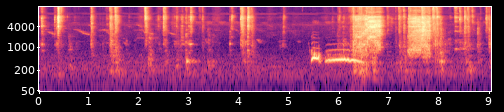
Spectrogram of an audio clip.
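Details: Pet zebra dove prompted to call nonstop: after a spell of scattered clicks, one low rolling coo with a sharp lead-in note, overlapped by a burst of loud hissing rustle.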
